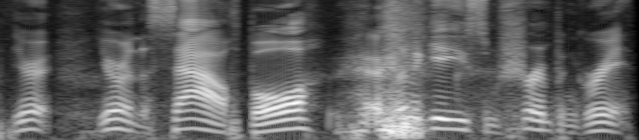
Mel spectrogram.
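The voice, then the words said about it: Put-on Southern US accent, well done. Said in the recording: “That's a great accent. you nailed it.”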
